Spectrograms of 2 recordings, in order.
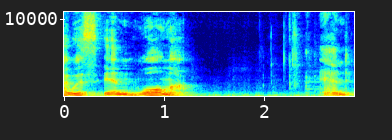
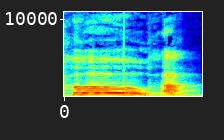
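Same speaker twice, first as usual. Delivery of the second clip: ordinary talk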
